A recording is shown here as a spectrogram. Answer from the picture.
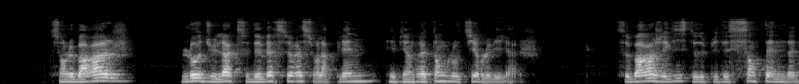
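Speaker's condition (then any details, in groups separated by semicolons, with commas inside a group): No condition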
